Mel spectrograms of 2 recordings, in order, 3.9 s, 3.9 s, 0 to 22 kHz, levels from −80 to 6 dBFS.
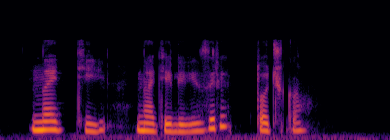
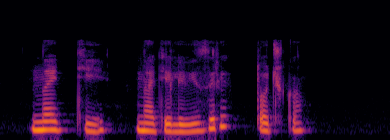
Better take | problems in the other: second | noise reduction (neural diffusion model UNIVERSE++)

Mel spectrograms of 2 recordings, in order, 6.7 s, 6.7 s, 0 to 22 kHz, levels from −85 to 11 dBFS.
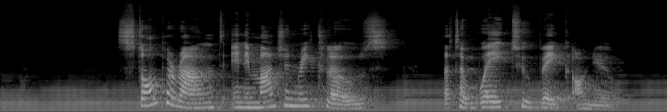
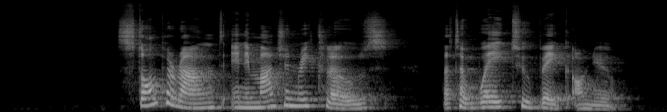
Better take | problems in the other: second | background sound (Brass instrument); 11 dB below the speech

